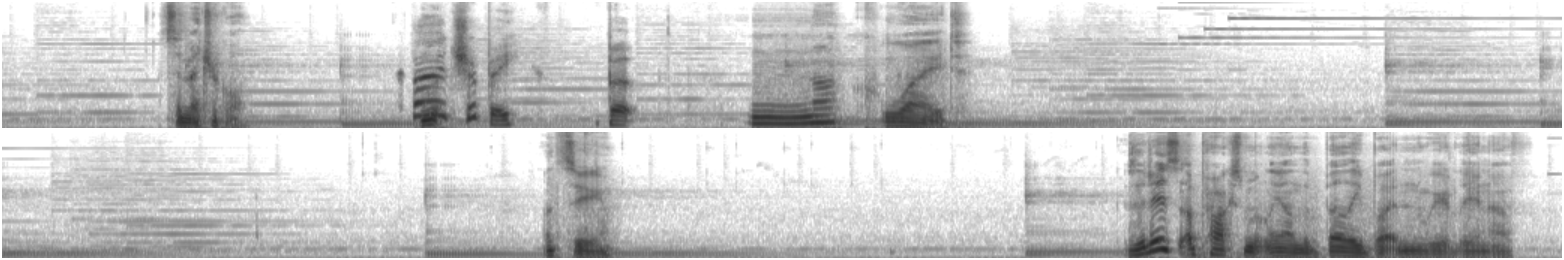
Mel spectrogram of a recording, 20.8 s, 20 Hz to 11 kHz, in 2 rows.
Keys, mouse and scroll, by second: 12.8 click, 14.6 shift+middle click, 15.3 shift+middle click, 15.8 shift+middle click, 16.3-20.8 shift+middle drag.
